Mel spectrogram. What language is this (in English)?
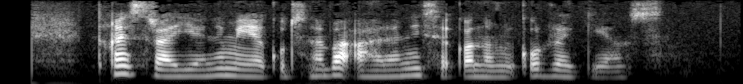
Georgian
